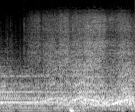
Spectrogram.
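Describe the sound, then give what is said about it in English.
A car engine in a film scene hums loudly and steadily, its pitch swelling and rising slightly as if revving, with no one driving the car. A brief low thump partway through is the car door knocking a man. No voices. “Car door gets him.”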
